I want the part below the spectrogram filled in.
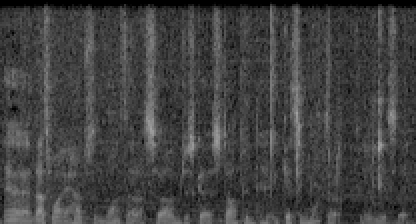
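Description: Hoarse man chatting over gameplay. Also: on the low side, lively intonation, fast talker. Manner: rambling, many fillers and self-mocking laughs. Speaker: game streamer. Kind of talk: casual gameplay commentary. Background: game music.

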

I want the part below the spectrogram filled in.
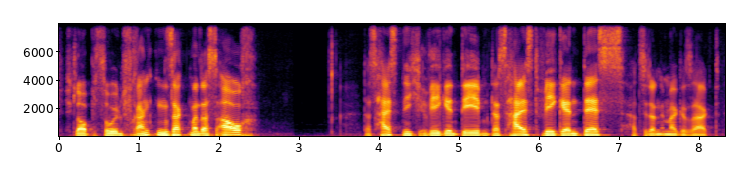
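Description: A man's voice: lowish voice, fairly bright tone. A man from Hesse rambling through casual gameplay commentary at his desk mic, with lots of fillers. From Hesse, Germany. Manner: chatty, rambling, many fillers. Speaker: let's play host.

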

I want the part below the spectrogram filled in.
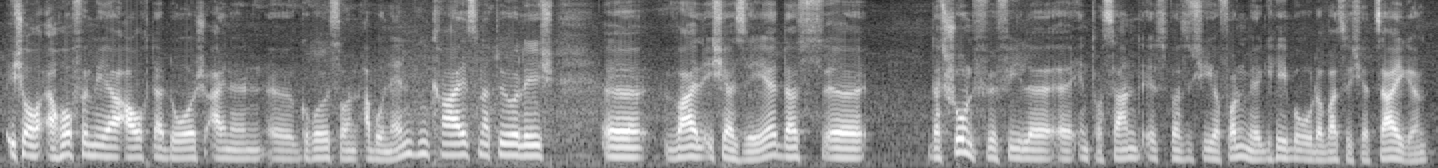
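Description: Speaking in a regional German dialect, this middle-aged man vlogs casually to camera from a covered tropical terrace, with plenty of hesitations. His mid-range voice has a darkish tone and runs a little slow, picked up by a lapel mic outdoors.

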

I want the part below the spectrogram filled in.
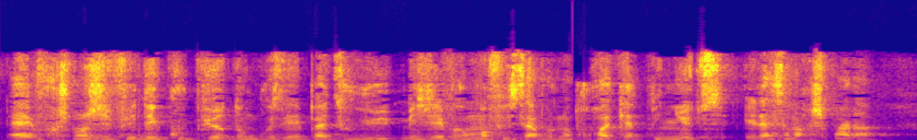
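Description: A young man talks quickly and a little high, with a loose self-mocking exasperation, as he vlogs casually from home. His throat sounds dry. The home recording carries clear background noise. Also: fairly bright tone. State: dry vocal cords. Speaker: vlogger. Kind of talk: casual comic vlog. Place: at home indoors.

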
